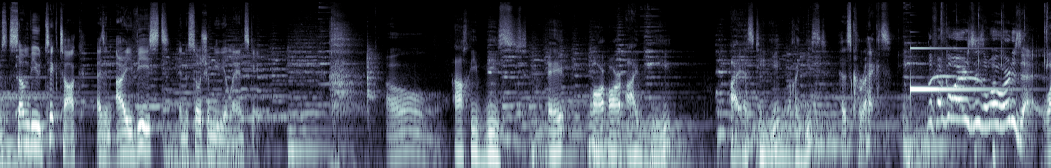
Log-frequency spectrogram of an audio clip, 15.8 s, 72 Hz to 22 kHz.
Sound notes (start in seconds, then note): 5.0 sighs; 13.6 bell rings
